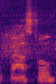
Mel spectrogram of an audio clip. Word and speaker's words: Bastl: It's like maybe is it like Castle or Bastl? Yeah, I think it's Bastl. Like that's how I say it. I pronounce the T.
